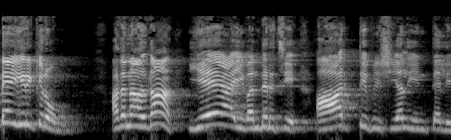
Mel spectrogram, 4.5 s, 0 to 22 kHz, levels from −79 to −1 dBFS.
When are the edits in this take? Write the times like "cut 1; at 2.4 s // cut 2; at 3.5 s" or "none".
none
